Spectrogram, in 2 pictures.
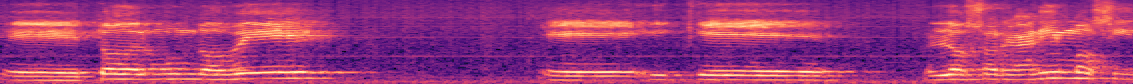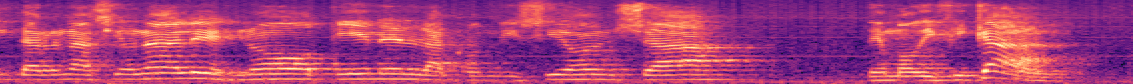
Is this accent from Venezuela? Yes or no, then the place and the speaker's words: yes; Venezuela; no entendemos que hoy somos tan gazatíes como latinoamericanos, como venezolanos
